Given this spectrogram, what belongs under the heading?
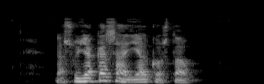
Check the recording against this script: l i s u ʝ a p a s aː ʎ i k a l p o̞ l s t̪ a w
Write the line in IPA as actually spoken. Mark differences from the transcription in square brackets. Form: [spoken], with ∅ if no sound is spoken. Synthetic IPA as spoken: l [a] s u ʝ a [k] a s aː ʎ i [∅] a l [k] o̞ [∅] s t̪ a w

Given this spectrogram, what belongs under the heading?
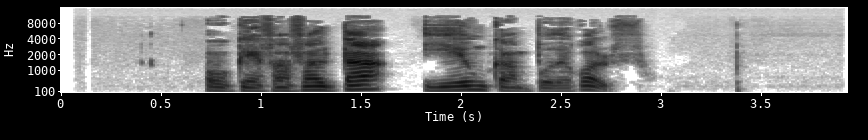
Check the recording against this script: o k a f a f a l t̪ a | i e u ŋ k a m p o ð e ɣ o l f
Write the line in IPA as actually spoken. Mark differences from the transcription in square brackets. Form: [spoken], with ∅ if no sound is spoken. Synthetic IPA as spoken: o k [e] f a f a l t̪ a | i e u ŋ k a m p o ð e ɣ o l f

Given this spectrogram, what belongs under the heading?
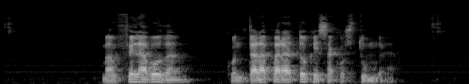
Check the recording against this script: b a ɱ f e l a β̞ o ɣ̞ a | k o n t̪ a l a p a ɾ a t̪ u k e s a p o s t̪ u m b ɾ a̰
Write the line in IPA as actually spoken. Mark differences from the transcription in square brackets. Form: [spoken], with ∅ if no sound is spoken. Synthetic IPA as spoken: b a ɱ f e l a β̞ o [ð̞] a | k o n t̪ a l a p a ɾ a t̪ [o] k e s a [k] o s t̪ u m b ɾ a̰

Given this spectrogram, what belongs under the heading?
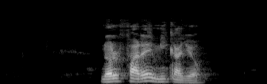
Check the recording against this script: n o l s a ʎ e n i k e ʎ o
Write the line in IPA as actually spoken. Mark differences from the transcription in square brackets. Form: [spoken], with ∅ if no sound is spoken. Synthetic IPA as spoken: n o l [f] a [ɾ] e [m] i k [a] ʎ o

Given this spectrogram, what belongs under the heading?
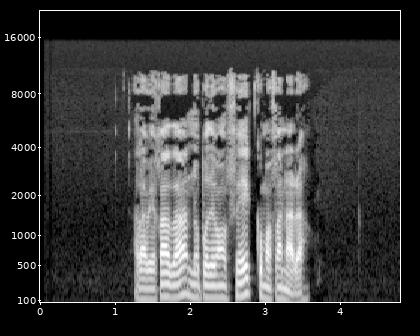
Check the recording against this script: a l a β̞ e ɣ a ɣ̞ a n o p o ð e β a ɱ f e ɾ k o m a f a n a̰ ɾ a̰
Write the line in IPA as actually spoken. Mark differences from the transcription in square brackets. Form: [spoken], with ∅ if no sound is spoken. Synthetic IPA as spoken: a l a β̞ e ɣ a [ð̞] a n o p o ð e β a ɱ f e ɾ k o m a f a n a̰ ɾ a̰

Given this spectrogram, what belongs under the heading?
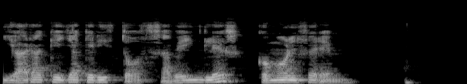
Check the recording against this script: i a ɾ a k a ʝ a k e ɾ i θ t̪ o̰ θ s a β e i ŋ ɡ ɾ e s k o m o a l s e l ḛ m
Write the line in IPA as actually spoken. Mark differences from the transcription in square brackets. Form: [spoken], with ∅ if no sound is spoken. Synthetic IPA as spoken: i a ɾ a k [e] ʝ a k e ɾ i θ t̪ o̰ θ s a β e i ŋ ɡ [l] e s k o m o [e] l [f] e [ɾ] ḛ m

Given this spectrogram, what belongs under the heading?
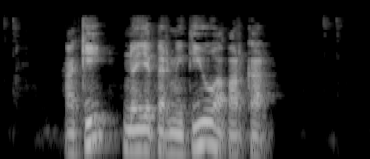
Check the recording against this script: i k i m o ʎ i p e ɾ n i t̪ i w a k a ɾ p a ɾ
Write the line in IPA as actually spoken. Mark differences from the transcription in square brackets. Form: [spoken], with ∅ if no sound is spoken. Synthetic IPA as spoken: [a] k i [n] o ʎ [e] p e ɾ [m] i t̪ i w a [p] a ɾ [k] a ɾ

